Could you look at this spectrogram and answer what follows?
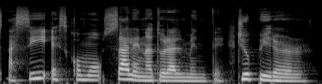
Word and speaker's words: Jupiter: de dos sonidos vocales cuando la t se encuentra entre dos sonidos vocales se pronuncia como r se debilita entonces así es como sale naturalmente Jupiter Jupiter esta e es flojita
